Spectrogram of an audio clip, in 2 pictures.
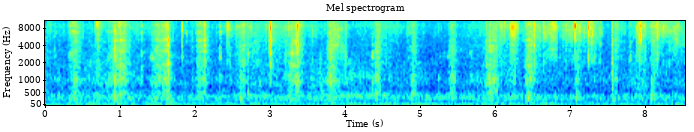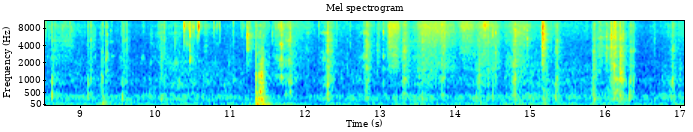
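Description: Close-up chewing and crunching of raw fresh greens, with many short crisp clicks and smacks. One low thump about eleven seconds in is the loudest sound.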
